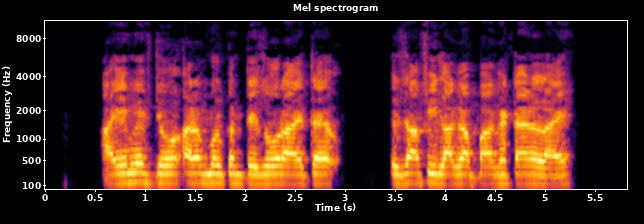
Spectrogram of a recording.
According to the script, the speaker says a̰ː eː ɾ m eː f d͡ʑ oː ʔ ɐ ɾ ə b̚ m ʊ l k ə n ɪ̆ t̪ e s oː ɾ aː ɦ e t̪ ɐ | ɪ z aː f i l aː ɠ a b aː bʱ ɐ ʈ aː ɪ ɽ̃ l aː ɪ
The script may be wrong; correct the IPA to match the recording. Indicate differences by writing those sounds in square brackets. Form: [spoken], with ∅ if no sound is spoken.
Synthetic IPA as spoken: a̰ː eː [∅] m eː f d͡ʑ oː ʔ ɐ ɾ ə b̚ m ʊ l k ə n ɪ̆ t̪ e [z] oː ɾ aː ɦ e t̪ ɐ | ɪ z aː f i l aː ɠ a [p] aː [ɡʱ] ɐ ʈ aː ɪ ɽ̃ l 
